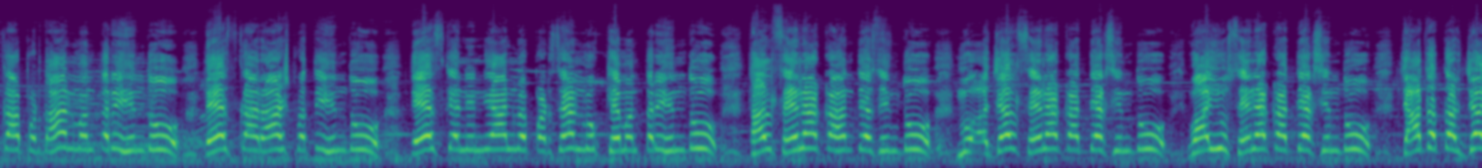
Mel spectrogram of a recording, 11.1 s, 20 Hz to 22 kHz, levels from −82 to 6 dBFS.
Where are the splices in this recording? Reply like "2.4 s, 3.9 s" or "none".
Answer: none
